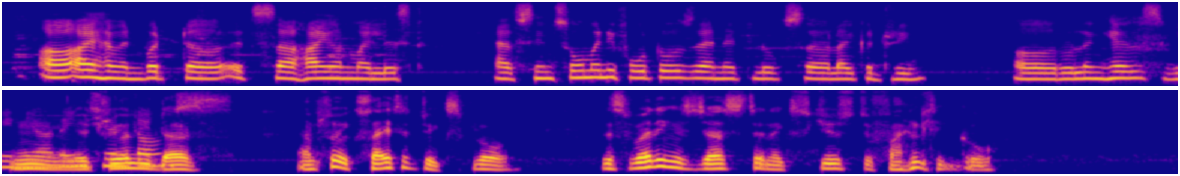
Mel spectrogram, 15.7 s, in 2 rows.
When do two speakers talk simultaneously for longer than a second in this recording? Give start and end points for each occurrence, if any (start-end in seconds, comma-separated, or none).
7.9-9.2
